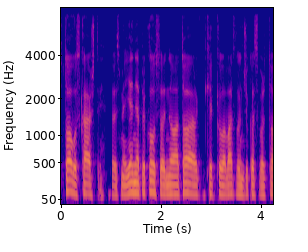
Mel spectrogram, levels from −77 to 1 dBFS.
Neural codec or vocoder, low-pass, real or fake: none; 7.2 kHz; real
